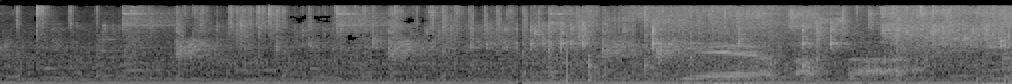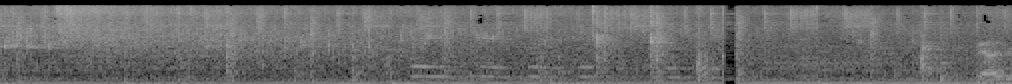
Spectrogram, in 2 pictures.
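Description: Chopped garlic and onion sizzling in hot oil in a stainless-steel kadai on a gas burner, the frying hiss growing louder from about four seconds in, under background music.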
